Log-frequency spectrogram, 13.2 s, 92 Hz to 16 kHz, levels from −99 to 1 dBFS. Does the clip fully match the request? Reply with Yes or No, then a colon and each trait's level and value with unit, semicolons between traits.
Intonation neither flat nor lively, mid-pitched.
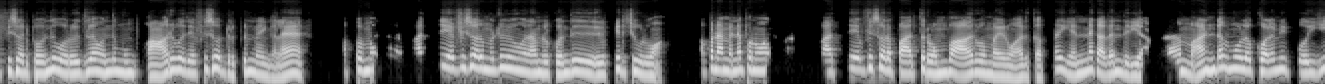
No: average, 3.7 semitones; high, 195 Hz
